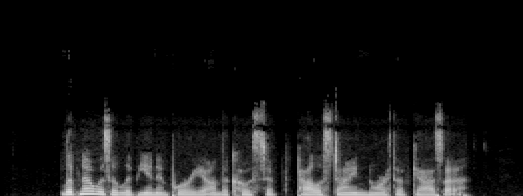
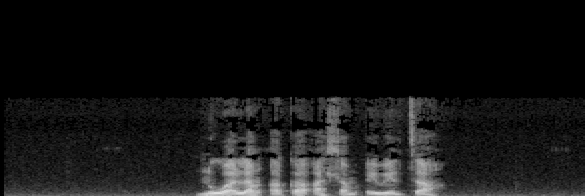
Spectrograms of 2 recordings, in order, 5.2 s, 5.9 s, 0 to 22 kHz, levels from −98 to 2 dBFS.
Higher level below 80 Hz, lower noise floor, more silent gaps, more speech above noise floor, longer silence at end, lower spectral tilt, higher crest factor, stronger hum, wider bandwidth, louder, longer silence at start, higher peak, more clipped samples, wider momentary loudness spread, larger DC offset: first, -50 dBFS vs -62 dBFS; first, -84 dBFS vs -61 dBFS; neither; first, 62 dB vs 40 dB; second, 0.6 s vs 1.5 s; about the same, -4.5 dB/octave vs -5.5 dB/octave; about the same, 18 dB vs 18 dB; neither; second, 10 kHz vs 11.5 kHz; about the same, -22 LUFS vs -21 LUFS; second, 0.6 s vs 1.95 s; about the same, -4 dBFS vs -6 dBFS; neither; about the same, 9 LU vs 11 LU; neither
